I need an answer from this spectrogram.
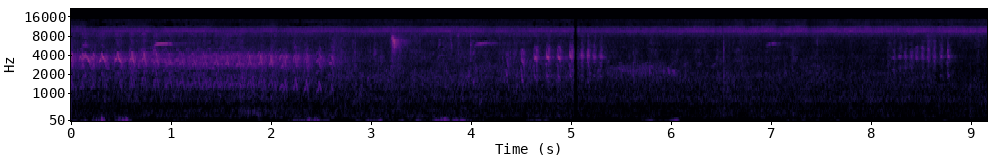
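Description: Faint birdsong: rapid trilling calls and a few short high chirps, with a few soft low thuds. It fades out near the end.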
